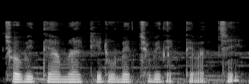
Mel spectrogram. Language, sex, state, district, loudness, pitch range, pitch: Bengali, male, West Bengal, Cooch Behar, -19 LUFS, 115-120 Hz, 120 Hz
